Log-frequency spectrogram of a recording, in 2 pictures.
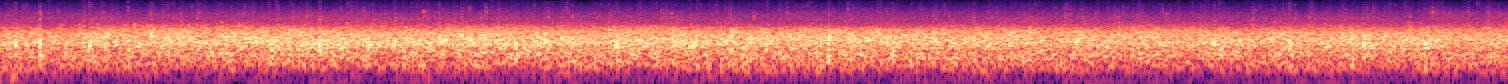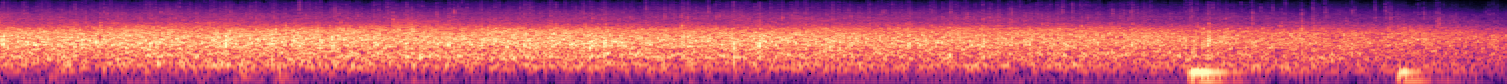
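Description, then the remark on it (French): Sustained applause from a large audience for prize-winning historians at an award ceremony, a dense, steady roar of clapping that holds for about fifteen seconds before easing slightly at the end. No one speaks over it. “Je prie ces lauréats historiens de bien vouloir se lever et vous-même de les applaudir.”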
